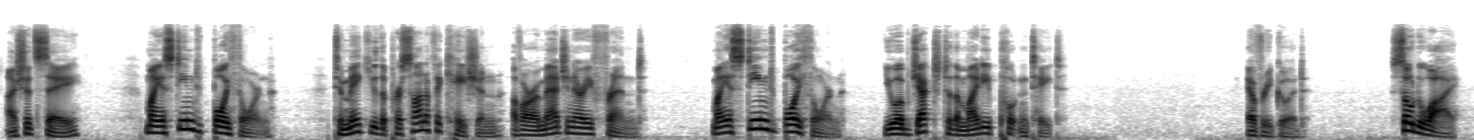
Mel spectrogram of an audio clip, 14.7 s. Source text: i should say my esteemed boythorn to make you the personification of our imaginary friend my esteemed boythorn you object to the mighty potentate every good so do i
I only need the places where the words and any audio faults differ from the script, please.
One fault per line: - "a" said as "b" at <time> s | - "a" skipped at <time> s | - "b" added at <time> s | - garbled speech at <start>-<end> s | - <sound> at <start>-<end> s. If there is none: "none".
none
